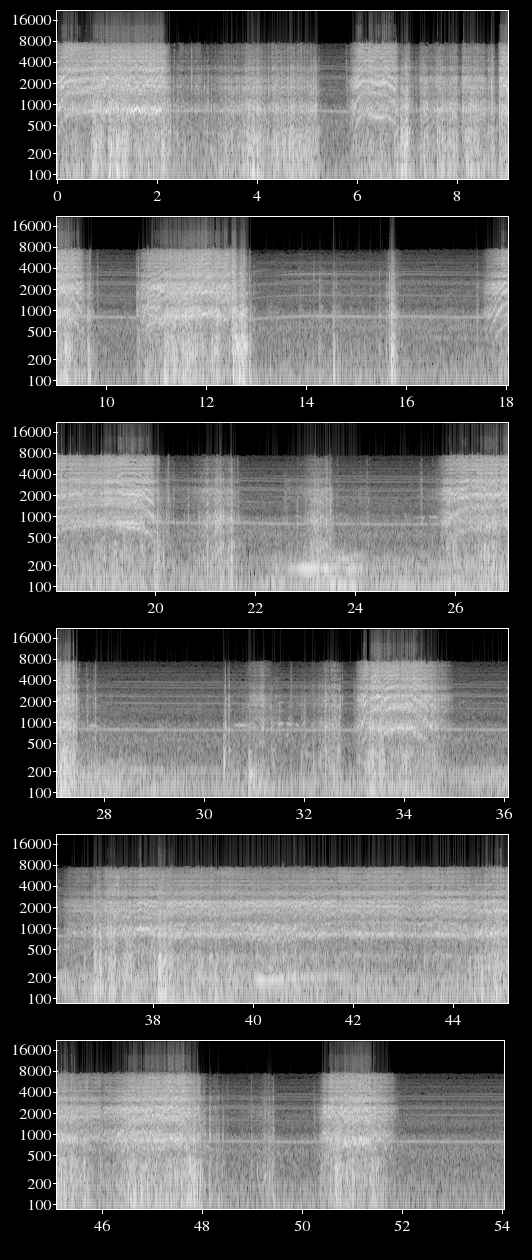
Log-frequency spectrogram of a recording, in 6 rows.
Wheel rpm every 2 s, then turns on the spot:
180, 50, 40, 70, 70, 100, 80, 0, 20, 150, 30, 10, 10, 110, 0, 10, 80, 40, 70, 110, 100, 100, 90, 140, 10, 70, 0.
2-4 6-8 20-24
